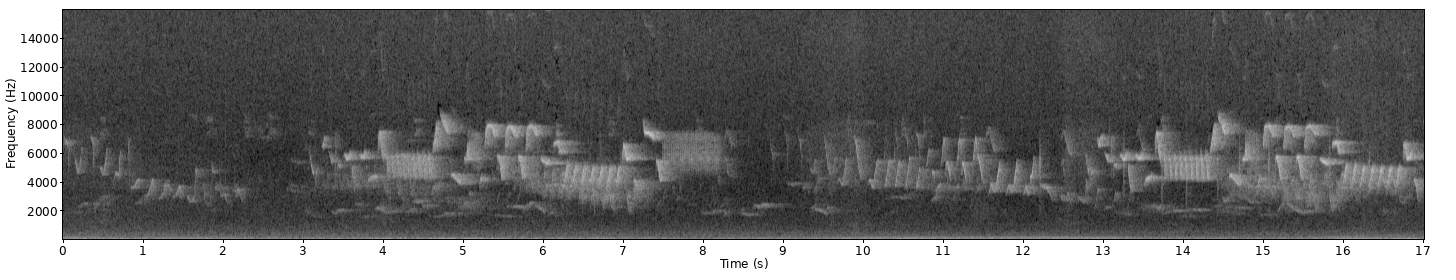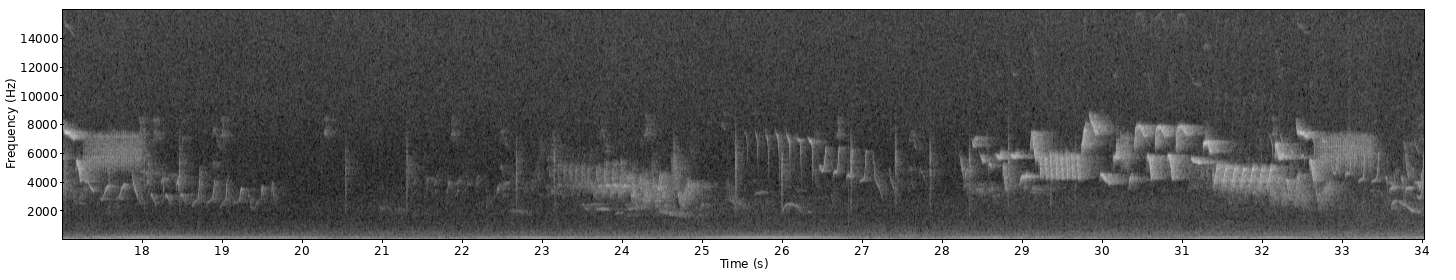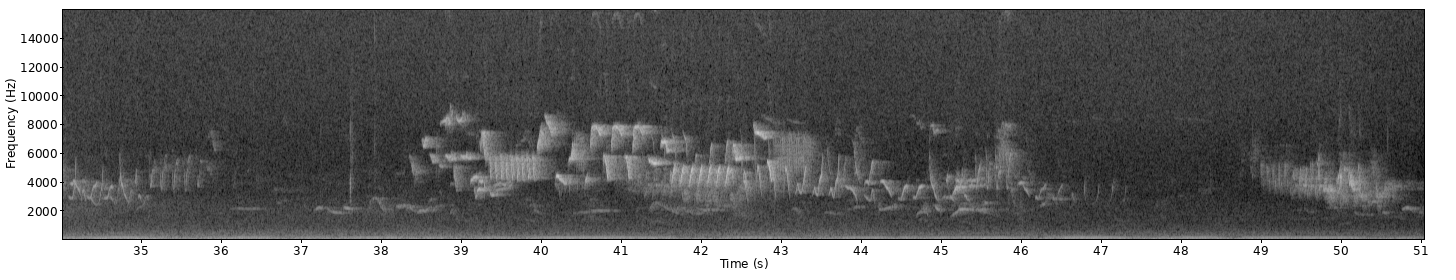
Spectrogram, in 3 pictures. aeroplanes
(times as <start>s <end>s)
22.0s 51.0s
